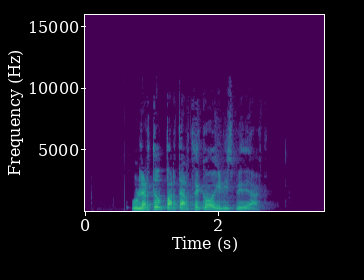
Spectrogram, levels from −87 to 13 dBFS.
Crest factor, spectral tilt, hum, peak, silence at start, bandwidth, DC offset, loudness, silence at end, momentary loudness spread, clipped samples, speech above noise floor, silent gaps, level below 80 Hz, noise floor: 22 dB; -6.5 dB/octave; none; -2 dBFS; 0.7 s; 9.6 kHz; under 0.1%; -22 LUFS; 1 s; 9 LU; under 0.1%; 63 dB; none; -70 dBFS; -84 dBFS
